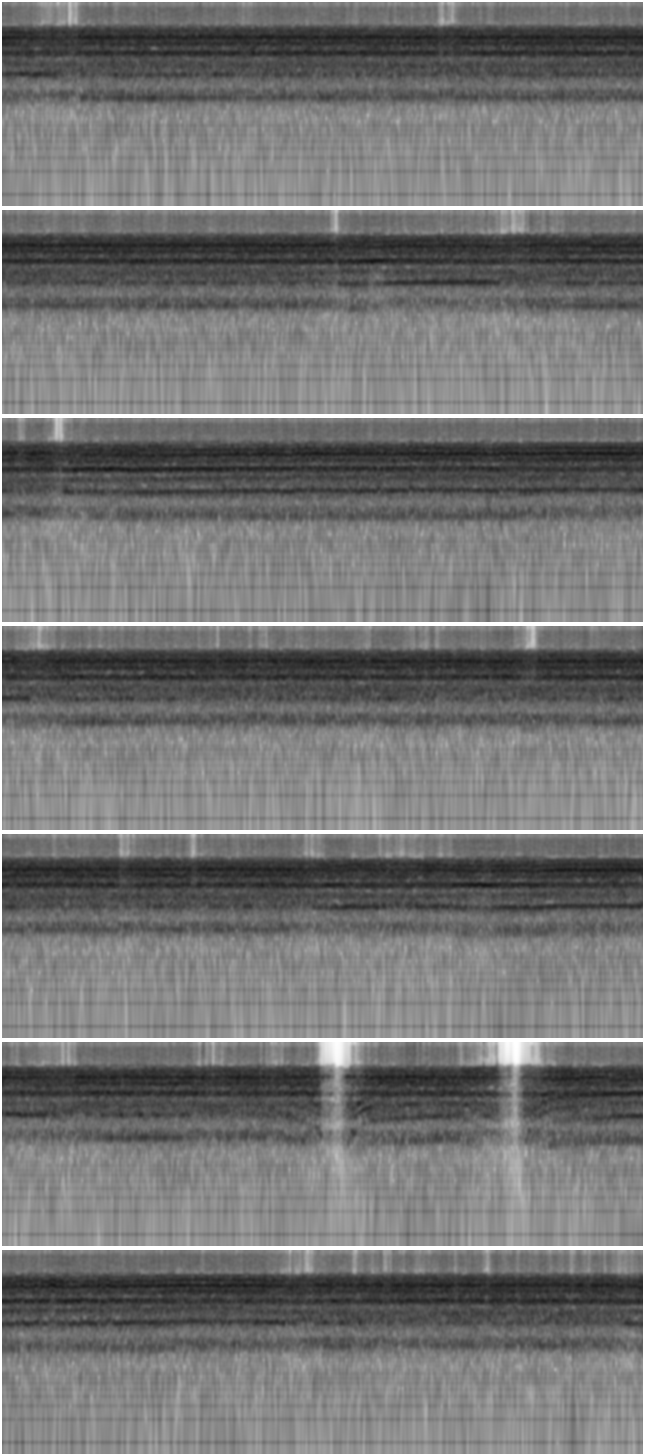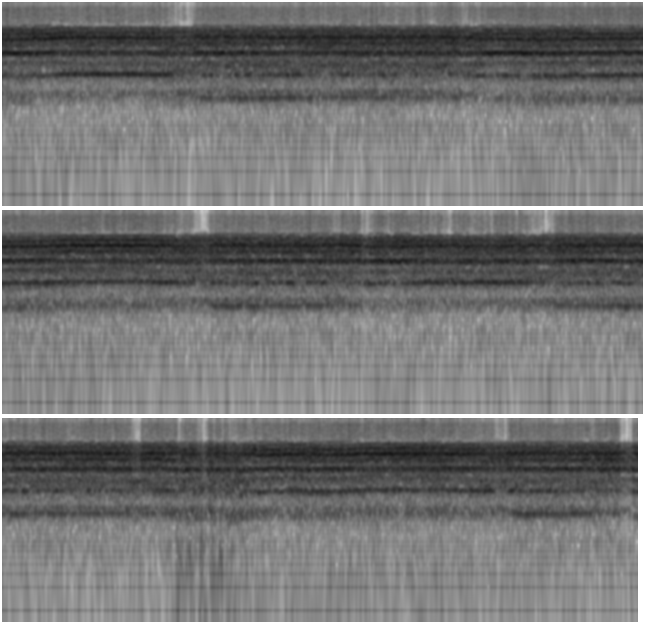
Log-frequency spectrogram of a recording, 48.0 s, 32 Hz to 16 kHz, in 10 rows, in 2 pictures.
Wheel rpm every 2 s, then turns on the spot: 230, 230, 230, 230, 230, 220, 210, 230, 240, 230, 230, 220, 230, 150, 170, 230, 230, 230, 230, 220, 230, 230, 220, 230.
none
